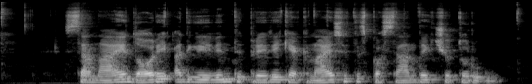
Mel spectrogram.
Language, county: Lithuanian, Tauragė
